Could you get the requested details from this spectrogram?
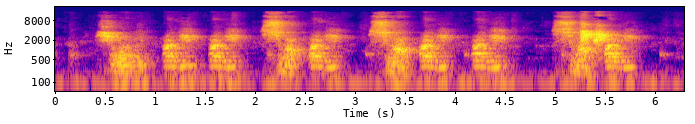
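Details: A Javan myna mimics human sounds, coughing, sneezing and saying "selamat pagi" (good morning), with about seven harsh, voice-like bursts under a second apart over a steady low hum.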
